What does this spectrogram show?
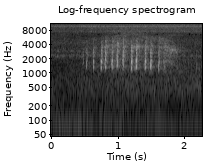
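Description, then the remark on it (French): A rapid series of about a dozen bright, buzzy chirps from insects in meadow grass pulses in a steady rhythm, rising and then fading, alone over a faint hiss. “L'herbe, poursuit Chini, l'herbe en était à nos pieds est empli de petits musiciens. Les sons de la nature ne s'interrompent jamais.”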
